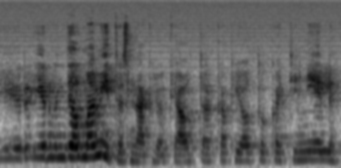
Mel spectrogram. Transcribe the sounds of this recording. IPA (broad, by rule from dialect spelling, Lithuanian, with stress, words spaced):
ˈɪr ɪr dʲeːlˠ mɐˈmʲiːtʲeːs ˈnɑːkrʲuɔˌkʲɛʊ tɐ ˈkɑːp jɛʊ toː kɐtʲɪˈnʲiɛlʲɪ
